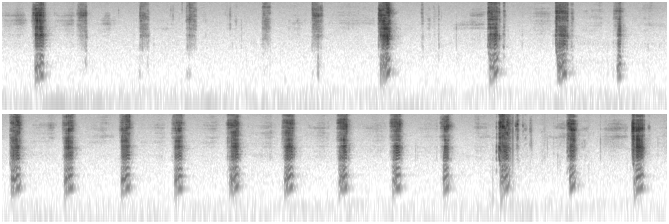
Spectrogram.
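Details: Long run of short, dry, sharp coughs or hacks from a female ferret, about one a second, coughing since mid-May; owner hopes it is a cold or hair stuck during shedding, suspects bronchitis.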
